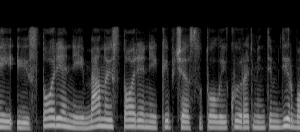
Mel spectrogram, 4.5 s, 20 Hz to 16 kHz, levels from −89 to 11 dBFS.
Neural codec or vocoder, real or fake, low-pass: none; real; 7.2 kHz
